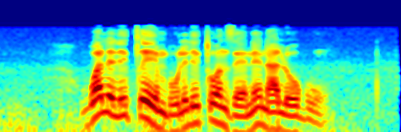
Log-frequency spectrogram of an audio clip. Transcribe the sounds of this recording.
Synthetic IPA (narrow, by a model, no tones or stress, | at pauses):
k̬waleliǀembʱuleliǀɔnd͡zʱɛnɛnaloːk̬ṵ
